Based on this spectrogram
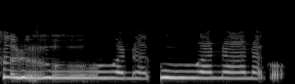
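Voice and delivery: put-on high, wailing lament for the child; mock wailing. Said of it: "Tadinya nangis".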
